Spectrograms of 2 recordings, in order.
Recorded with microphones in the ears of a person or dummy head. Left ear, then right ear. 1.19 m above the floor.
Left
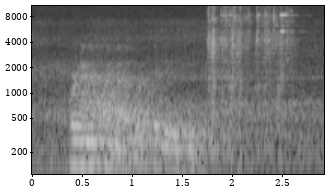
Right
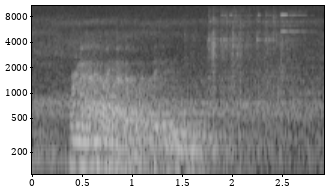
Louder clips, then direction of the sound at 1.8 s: Left 7 dB; 40° left (ahead or behind).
